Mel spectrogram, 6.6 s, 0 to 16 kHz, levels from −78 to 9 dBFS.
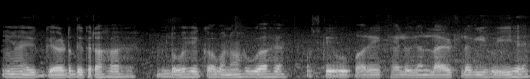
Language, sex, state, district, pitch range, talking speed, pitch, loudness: Hindi, male, Bihar, Purnia, 110-125 Hz, 170 wpm, 115 Hz, -17 LUFS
